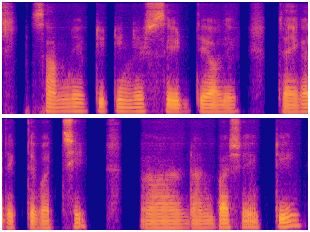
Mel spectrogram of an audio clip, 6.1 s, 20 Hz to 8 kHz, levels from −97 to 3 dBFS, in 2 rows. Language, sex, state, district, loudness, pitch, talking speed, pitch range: Bengali, male, Odisha, Khordha, -21 LUFS, 95 Hz, 125 wpm, 90-100 Hz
